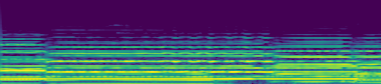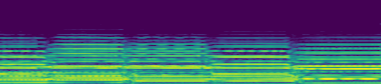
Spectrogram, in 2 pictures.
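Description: Brass band playing a slow, hymn-like piece in held chords that move on about once a second.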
